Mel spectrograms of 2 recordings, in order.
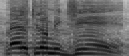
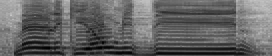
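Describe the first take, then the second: First: "Malik Yawmiddin" spoken with a falling end, not chanted; wrong intonation. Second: "Malik Yawmiddin" chanted slowly, last vowel held long; correct recited intonation. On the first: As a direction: say "Malik Yawmiddin" as speech, dropping the held note. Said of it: "Não vai falar Malik Yawmiddin". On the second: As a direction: sustain the end of "Malik Yawmiddin" on a level note. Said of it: "foi preservado até a entonação". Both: Shown as a demonstration.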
